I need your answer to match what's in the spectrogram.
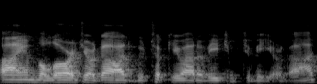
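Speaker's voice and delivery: deep, low proclaiming voice. A speaker explaining a Hebrew verse quotes God, in a deep God voice. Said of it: "The God typically speaks in a deep voice".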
